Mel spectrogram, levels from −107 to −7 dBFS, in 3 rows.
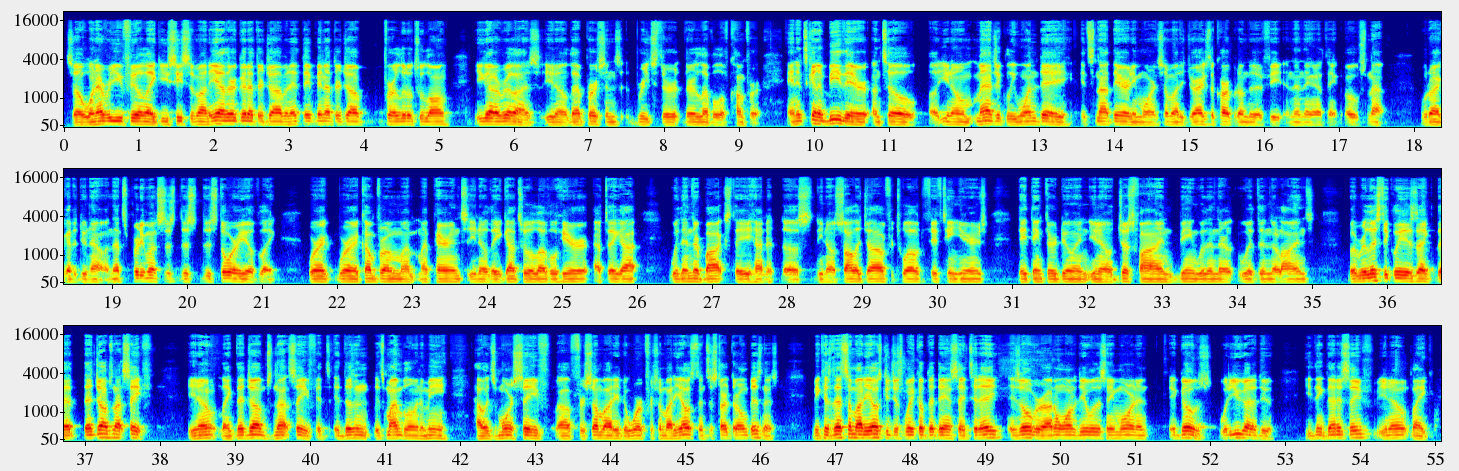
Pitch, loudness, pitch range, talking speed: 100 Hz, -23 LUFS, 95-110 Hz, 240 wpm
